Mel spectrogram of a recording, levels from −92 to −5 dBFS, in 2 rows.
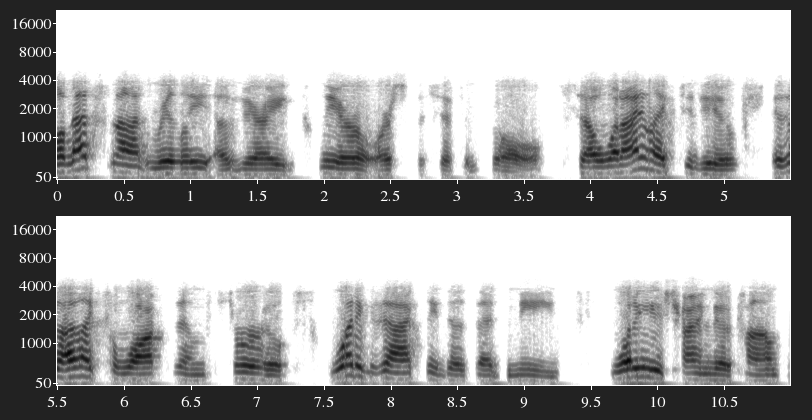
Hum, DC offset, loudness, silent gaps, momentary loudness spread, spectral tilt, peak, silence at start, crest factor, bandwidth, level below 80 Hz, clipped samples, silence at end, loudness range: none; under 0.1%; -22 LUFS; none; 15 LU; -8.5 dB/octave; -2 dBFS; 0 s; 20 dB; 4.4 kHz; -54 dBFS; under 0.1%; 0.1 s; 4 LU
